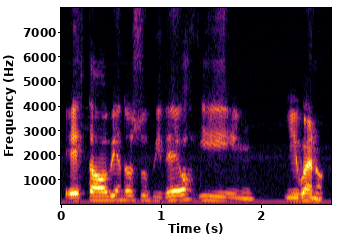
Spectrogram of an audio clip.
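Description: A man's voice: fairly high pitch, normal speed, bright, forceful tone. A man from Venezuela, calling into a live stream over a video call, polite and a little hesitant. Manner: polite, hesitant, many fillers. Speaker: caller. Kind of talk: caller asking a question on a live stream.

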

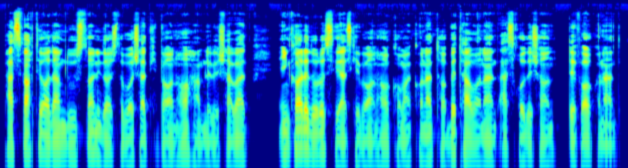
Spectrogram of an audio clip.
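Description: A man voicing a gentle, curious boy in a storybook reading, speaking in an earnest, questioning way. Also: extremely low pitch, fairly even intonation, no room sound. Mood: thoughtful.

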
